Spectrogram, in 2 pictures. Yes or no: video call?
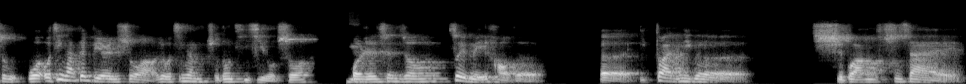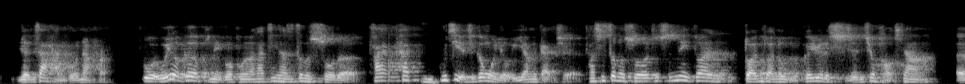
yes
